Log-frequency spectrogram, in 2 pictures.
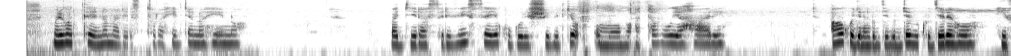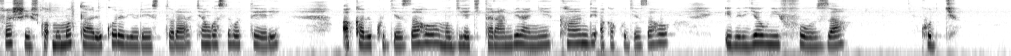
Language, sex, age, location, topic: Kinyarwanda, female, 18-24, Huye, finance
